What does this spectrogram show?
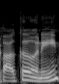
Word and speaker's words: Falcone: But you pronounce it Falcone. You said it perfect.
